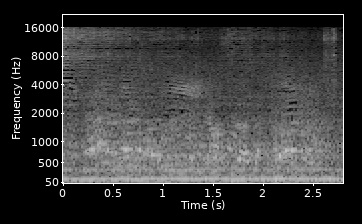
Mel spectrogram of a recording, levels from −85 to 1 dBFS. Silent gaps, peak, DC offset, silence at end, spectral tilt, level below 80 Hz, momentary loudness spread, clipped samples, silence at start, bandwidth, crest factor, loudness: none; -10 dBFS; under 0.1%; 0 s; -5 dB/octave; -40 dBFS; 1 LU; under 0.1%; 0 s; 16.5 kHz; 14 dB; -24 LUFS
